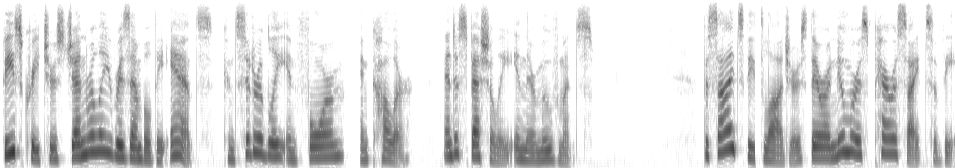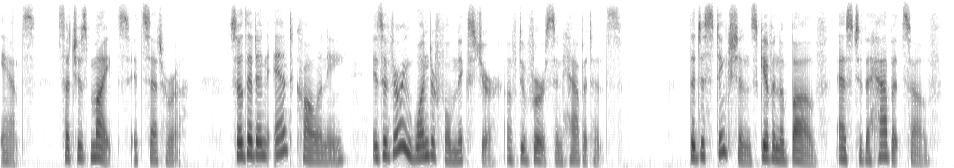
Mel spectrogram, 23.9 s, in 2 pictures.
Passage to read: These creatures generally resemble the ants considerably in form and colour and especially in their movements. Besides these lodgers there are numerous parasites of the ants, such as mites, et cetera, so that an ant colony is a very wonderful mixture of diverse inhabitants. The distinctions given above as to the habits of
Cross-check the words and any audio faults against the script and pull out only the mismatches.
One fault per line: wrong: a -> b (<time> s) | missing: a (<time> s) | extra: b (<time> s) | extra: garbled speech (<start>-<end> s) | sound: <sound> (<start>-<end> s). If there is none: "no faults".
sound: dropout (9.4-9.5 s)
